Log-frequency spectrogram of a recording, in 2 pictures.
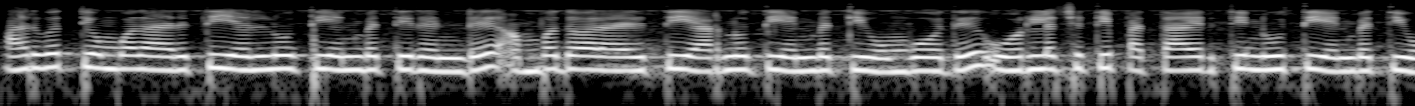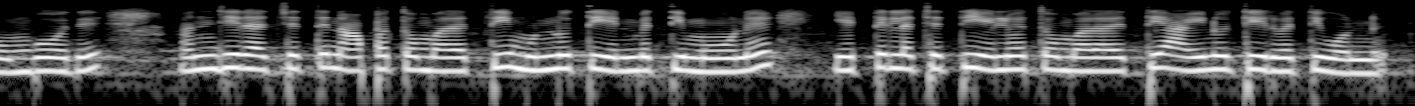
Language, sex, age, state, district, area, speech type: Tamil, female, 18-30, Tamil Nadu, Mayiladuthurai, rural, spontaneous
